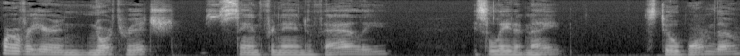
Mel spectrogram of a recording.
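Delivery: smooth late-night public radio host voice. Speaker showing how you have to talk on NPR, NPR voice. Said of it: "this is my NPR voice".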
